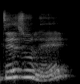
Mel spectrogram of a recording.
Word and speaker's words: désolée: Je suis désolée. Again, that extra E on the end, although this time it doesn't make any difference to pronunciation. It sounds the same for masculine and feminine.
